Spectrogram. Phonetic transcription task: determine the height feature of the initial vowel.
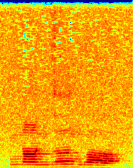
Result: low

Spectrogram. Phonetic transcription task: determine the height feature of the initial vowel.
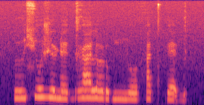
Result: high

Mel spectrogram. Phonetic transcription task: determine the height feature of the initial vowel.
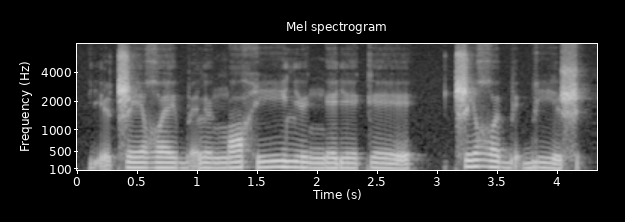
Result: mid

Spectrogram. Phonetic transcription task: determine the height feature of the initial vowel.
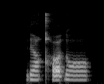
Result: mid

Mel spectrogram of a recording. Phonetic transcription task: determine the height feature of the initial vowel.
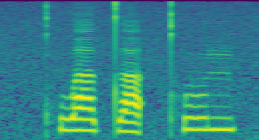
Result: low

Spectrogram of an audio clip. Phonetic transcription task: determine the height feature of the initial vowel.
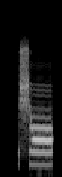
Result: mid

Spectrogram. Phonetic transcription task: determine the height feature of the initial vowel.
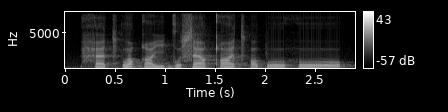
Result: low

